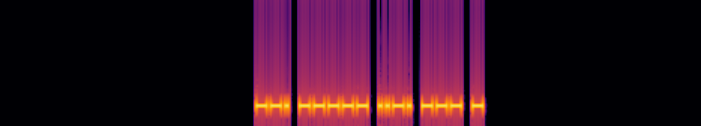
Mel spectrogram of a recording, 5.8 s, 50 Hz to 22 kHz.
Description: Morse code, heard as a keyed tone, about 39 wpm, 700 Hz. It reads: G0FOT
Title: DXCC-100 Call Signs - 5 Characters - Repeated 3x - 40wpm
